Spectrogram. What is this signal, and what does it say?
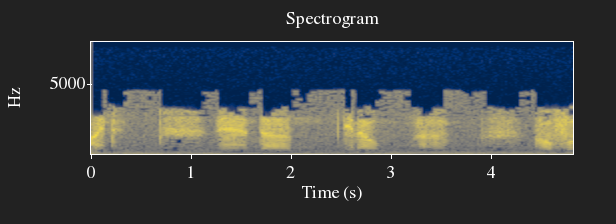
Emergency Alert System (SAME) tones, heard as harsh buzzing bursts, with speech. It is heard from 0.7 to 4.3 s.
